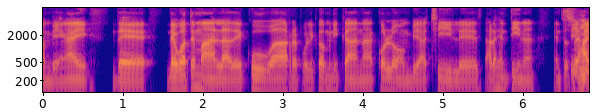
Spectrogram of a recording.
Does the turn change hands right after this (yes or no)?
no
